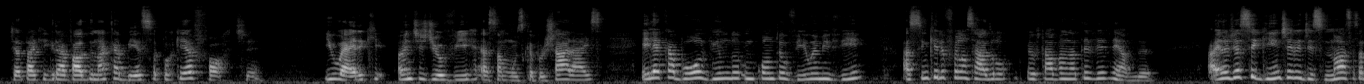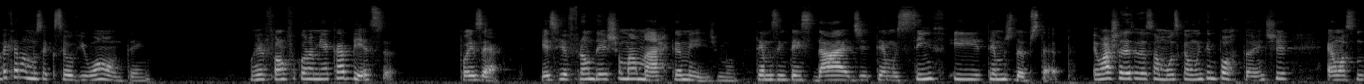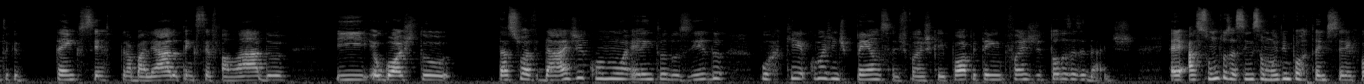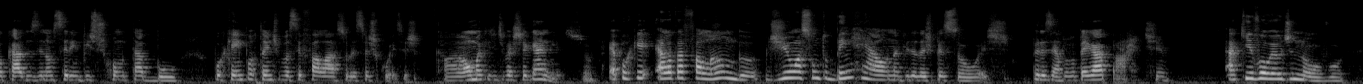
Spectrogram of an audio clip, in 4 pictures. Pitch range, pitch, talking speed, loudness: 200-255 Hz, 225 Hz, 185 wpm, -29 LUFS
